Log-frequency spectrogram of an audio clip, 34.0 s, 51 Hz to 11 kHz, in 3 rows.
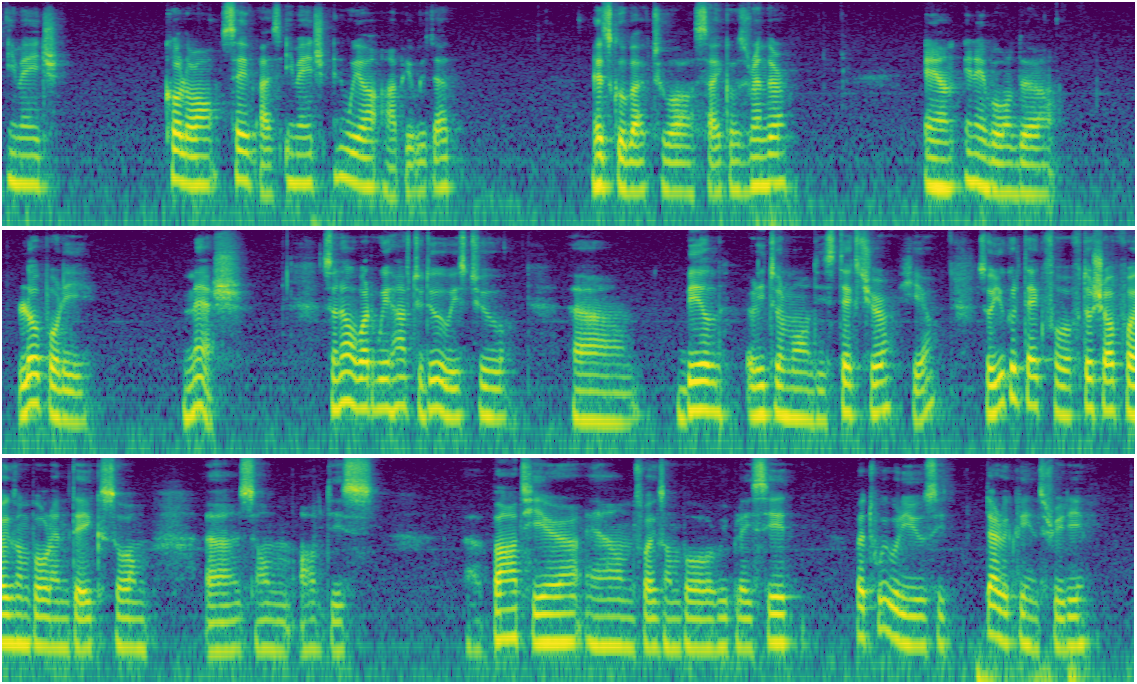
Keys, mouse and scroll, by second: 3.2 click, 3.6-5.2 middle drag, 5.2 click, 7.9 click, 11.1-13.0 middle drag, 15.2-18.2 drag, 18.2-23.9 middle drag, 24.4 middle click, 27.2-31.5 middle drag, 31.5-31.8 scroll up 1, 31.9 middle click, 33.1 middle click.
